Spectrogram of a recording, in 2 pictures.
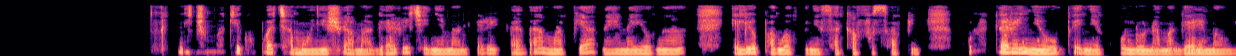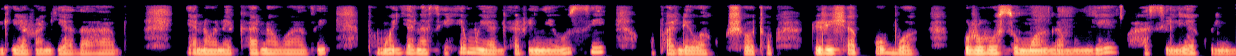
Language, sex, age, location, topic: Swahili, female, 25-35, Nairobi, finance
